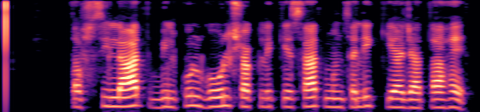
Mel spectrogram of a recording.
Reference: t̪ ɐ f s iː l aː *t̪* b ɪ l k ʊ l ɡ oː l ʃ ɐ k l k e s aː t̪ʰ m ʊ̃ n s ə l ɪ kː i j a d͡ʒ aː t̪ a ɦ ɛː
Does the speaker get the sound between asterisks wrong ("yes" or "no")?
no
